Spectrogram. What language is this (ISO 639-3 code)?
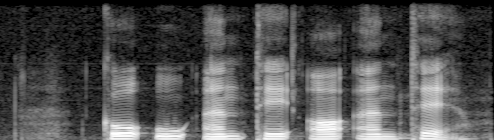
nor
